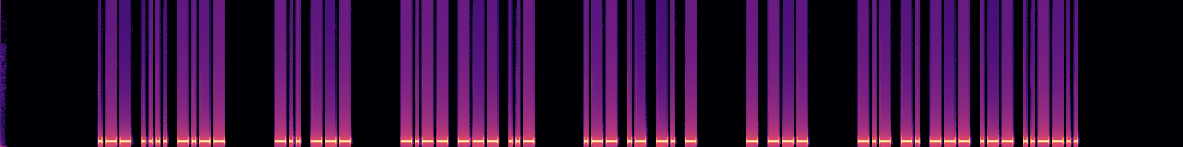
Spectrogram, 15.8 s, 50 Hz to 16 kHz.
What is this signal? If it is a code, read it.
Morse code, heard as a keyed tone, about 25 wpm, 700 Hz. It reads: WHY DO YOU WANT TO KNOW?
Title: 2x Word-Spacing - Sentences from Top 200 Words - 25wpm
